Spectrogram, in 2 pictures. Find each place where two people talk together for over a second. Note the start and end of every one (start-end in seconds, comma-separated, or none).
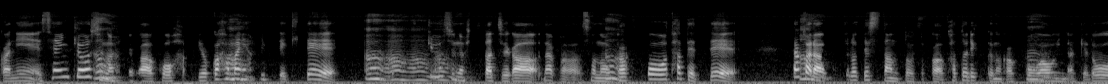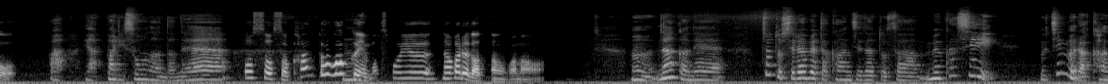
none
